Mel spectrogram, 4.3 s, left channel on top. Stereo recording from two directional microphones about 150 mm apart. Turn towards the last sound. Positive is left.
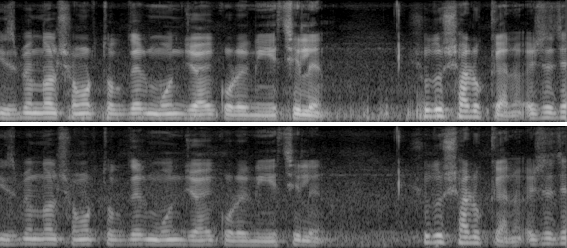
turn(degrees=35)  # may be behind; listen again after turning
